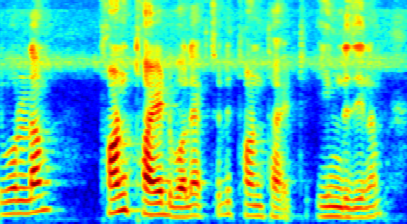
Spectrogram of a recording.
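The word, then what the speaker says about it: Thornthwaite: কৌকার পয়কার্য আরেকজন হচ্ছে thorn wait কি বললাম থনথয়েড বলে একচুয়ালি থনথয়েড ইংরেজি নাম থনথয়েড ঠিক আছে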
